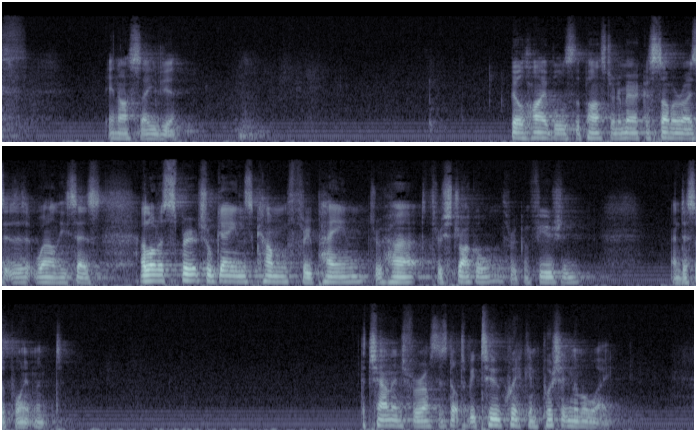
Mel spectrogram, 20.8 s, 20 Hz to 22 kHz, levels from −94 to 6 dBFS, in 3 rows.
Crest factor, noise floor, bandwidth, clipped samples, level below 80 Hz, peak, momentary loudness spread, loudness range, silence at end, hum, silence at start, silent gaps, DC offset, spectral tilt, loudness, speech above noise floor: 28 dB; -55 dBFS; 15.5 kHz; under 0.1%; -58 dBFS; -2 dBFS; 16 LU; 12 LU; 0.65 s; none; 0 s; none; under 0.1%; -4.5 dB/octave; -28 LUFS; 27 dB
